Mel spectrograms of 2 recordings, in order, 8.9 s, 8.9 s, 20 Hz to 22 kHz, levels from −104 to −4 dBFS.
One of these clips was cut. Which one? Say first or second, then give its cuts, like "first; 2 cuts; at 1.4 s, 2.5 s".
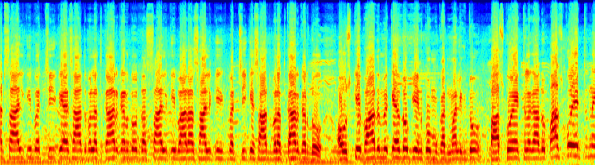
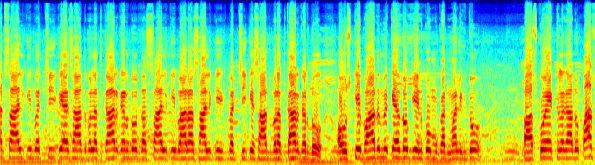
first; 1 cut; at 7.2 s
